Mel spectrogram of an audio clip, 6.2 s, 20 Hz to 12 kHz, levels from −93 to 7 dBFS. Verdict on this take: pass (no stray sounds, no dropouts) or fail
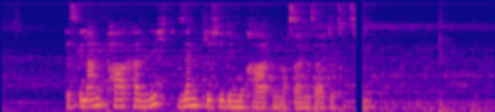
fail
